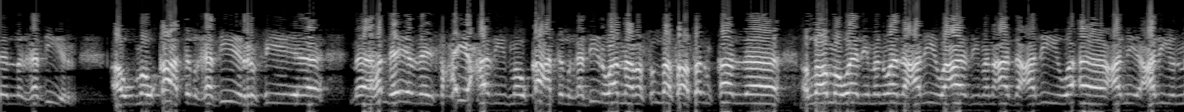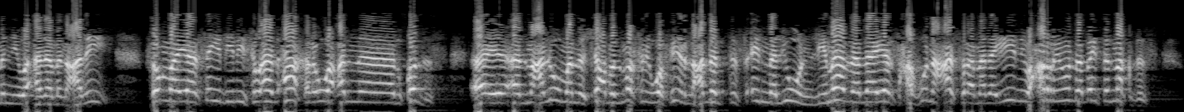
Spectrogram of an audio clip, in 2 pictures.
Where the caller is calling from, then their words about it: Tunisia; أنا من تونس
